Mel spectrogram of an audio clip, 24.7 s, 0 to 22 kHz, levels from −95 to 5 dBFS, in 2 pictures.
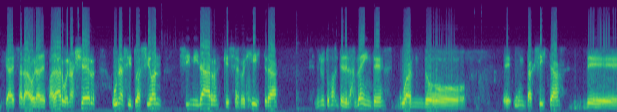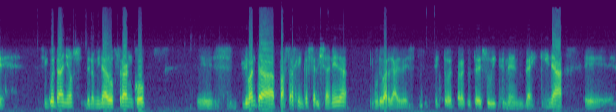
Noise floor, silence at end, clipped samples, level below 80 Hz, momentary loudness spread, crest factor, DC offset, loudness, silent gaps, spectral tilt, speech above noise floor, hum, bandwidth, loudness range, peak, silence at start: -60 dBFS; 0.15 s; under 0.1%; -58 dBFS; 15 LU; 12 dB; under 0.1%; -16 LUFS; none; -4.5 dB/octave; 44 dB; none; 14 kHz; 7 LU; -4 dBFS; 0.1 s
